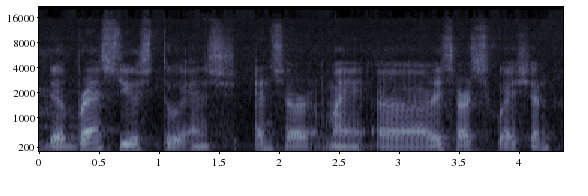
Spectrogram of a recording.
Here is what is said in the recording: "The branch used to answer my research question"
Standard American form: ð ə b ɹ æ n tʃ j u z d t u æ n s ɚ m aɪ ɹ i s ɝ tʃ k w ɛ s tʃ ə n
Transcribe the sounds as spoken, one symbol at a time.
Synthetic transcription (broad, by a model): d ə b ɹ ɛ n s j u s t u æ n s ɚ m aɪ ɹ i s ɝ tʃ k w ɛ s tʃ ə n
